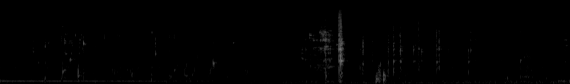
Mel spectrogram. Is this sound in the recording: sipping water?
yes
